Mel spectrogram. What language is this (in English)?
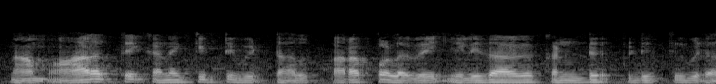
Tamil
